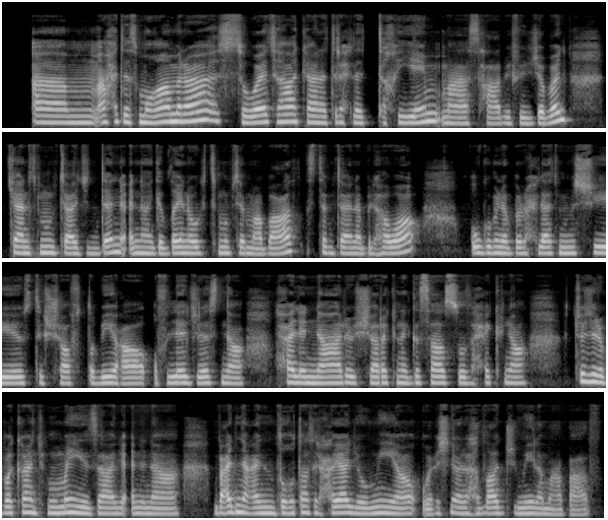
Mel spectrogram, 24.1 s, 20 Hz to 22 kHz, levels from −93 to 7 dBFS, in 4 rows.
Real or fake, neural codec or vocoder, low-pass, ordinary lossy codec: real; none; 14.4 kHz; none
